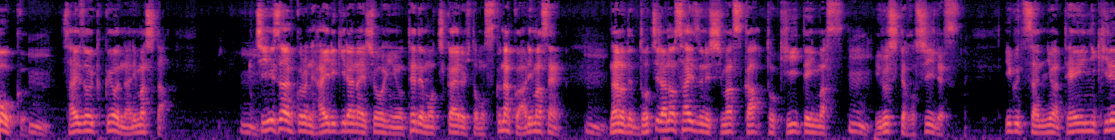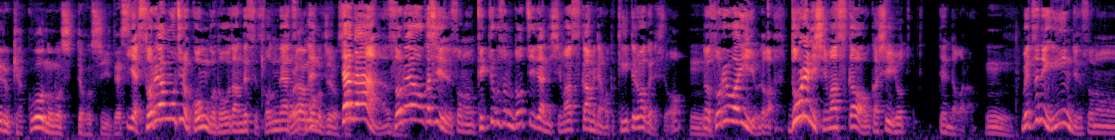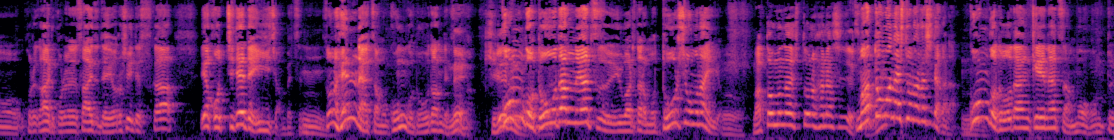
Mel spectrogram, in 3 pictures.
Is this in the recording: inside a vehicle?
no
